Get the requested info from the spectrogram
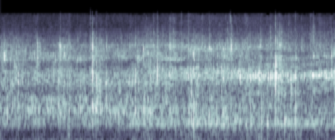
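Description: Chicken pieces frying in a pan: a steady sizzle with many small pops and crackles of spitting fat.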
